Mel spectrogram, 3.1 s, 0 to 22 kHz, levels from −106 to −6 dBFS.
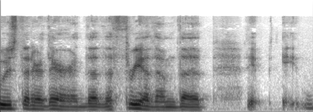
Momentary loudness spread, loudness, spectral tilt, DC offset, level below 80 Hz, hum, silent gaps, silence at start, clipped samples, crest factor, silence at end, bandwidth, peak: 20 LU; -25 LUFS; -6 dB/octave; under 0.1%; -70 dBFS; none; none; 0 s; under 0.1%; 16 dB; 0 s; 12.5 kHz; -8 dBFS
